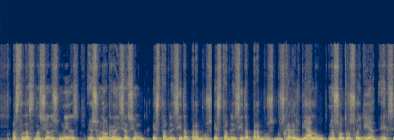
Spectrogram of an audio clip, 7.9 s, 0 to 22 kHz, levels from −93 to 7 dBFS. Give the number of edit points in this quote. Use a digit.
3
